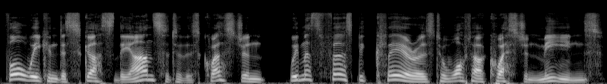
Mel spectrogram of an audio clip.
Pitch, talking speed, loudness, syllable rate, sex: 155 Hz, 200 wpm, -19 LUFS, 4.5 syllables/s, male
